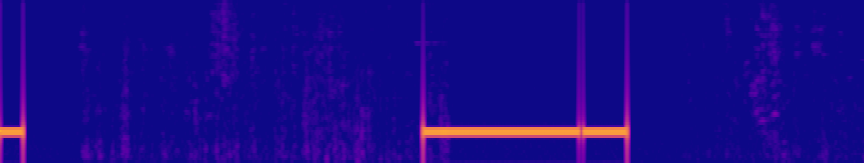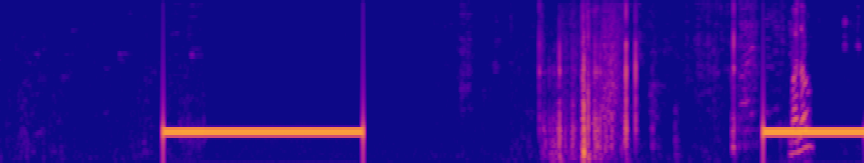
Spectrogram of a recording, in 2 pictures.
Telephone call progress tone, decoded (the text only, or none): ringback tone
